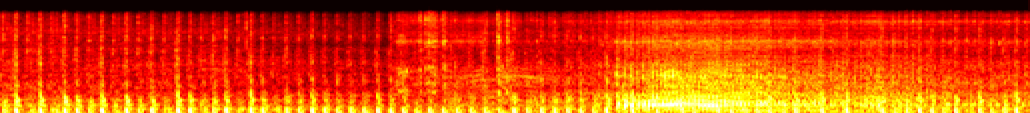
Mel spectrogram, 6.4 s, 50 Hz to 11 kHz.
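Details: 1995 Wolverine quad after replacing the rear axle, hubs, gears and bearings and refilling about 320 ml of gear oil: loud, steady single-cylinder thumping that picks up cleanly on a throttle blip. Runs good, normal.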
